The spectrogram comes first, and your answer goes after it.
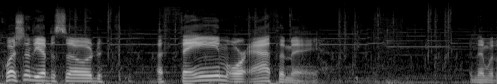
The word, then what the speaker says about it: athame: The correct pronunciation of the word is Athame.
